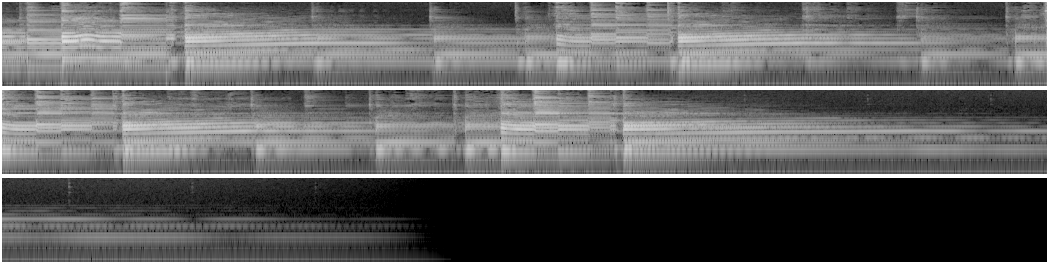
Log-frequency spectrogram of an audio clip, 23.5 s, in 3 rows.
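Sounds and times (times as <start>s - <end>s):
solo Dobro ballad: 0.0s - 18.4s.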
